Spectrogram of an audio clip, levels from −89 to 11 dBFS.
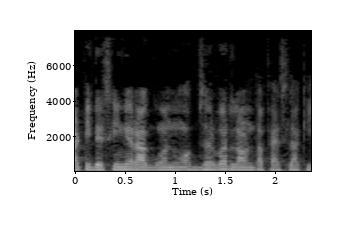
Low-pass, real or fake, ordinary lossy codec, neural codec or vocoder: none; real; none; none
